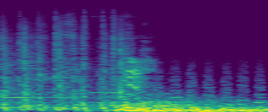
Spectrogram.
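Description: A rapid flurry of sharp hits, punches landing in quick succession. About a second in, electronic music with a fast pulsing beat and heavy bass takes over.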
